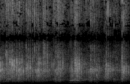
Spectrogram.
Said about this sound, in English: I said I was going to say it even if you didn't clap. So just so you know, I appreciate the claps, but it moves me.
